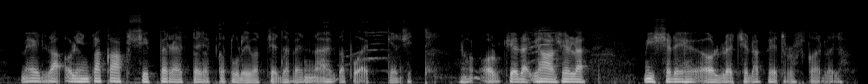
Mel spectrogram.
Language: Finnish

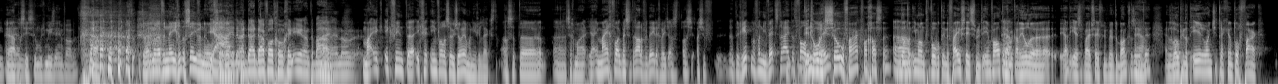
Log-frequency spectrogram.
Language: Dutch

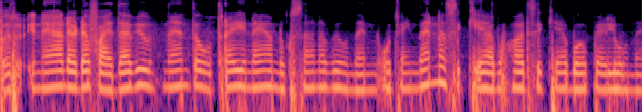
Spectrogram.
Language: Sindhi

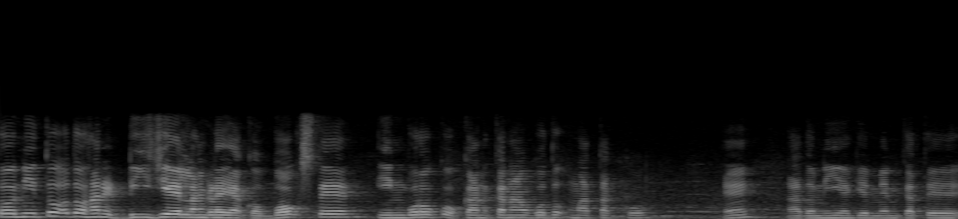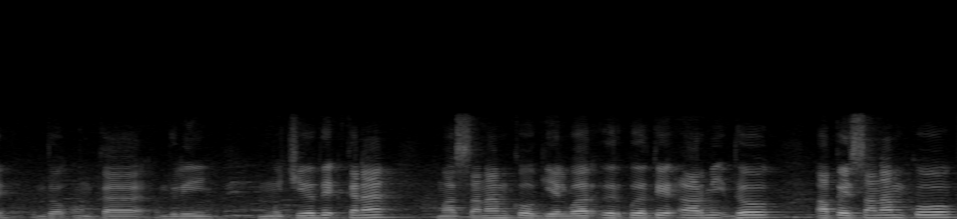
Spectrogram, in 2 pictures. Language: Santali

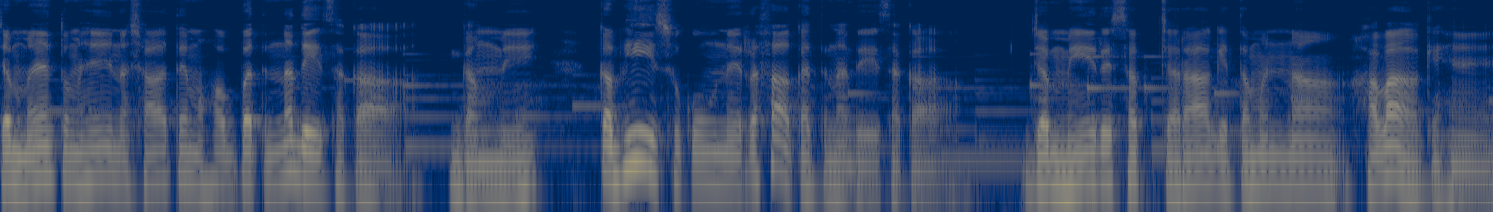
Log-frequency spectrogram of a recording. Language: Urdu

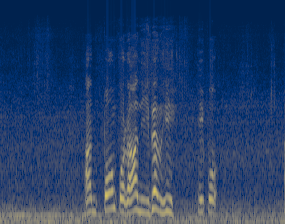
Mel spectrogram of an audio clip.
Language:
Korean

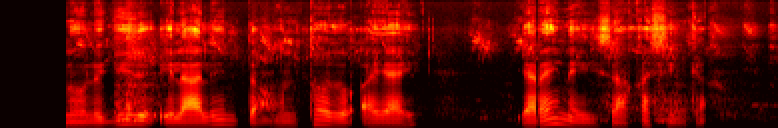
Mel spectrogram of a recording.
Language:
Somali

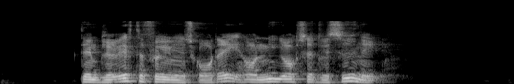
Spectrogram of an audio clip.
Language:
Danish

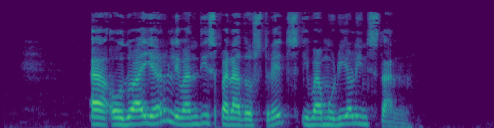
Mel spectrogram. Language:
Catalan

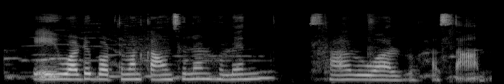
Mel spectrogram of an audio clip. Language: Bangla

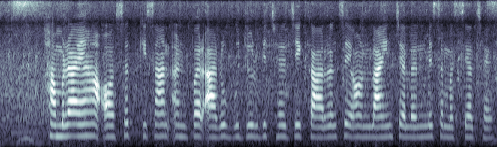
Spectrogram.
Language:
Maithili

